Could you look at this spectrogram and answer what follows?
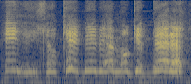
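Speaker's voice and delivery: high, wheedling fake-granny falsetto; feigned sickly Grandma. Wolf as sick Grandma asking for muffins, high falsetto. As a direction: play poorly in a high old-lady voice.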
